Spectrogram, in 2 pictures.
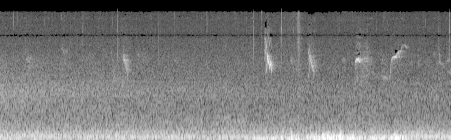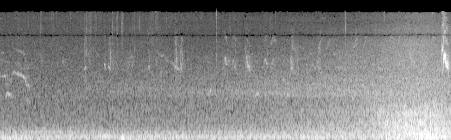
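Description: Small birds chirping in short, scattered calls over a low rumble that swells about six seconds in and again near the end.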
